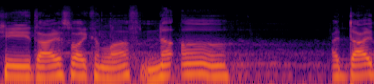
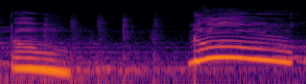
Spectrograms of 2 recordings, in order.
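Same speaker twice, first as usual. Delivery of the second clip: a real dismayed squeal; shocked high cry. Real, not acted. Player seeing a teammate die, cries out high. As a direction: gasp then shriek no, much higher.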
